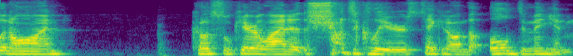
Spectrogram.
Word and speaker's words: Chanticleer: Old Dominion Monarchs, Chanticleer. That's how you have to say it. You gotta really pronounce the sha.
